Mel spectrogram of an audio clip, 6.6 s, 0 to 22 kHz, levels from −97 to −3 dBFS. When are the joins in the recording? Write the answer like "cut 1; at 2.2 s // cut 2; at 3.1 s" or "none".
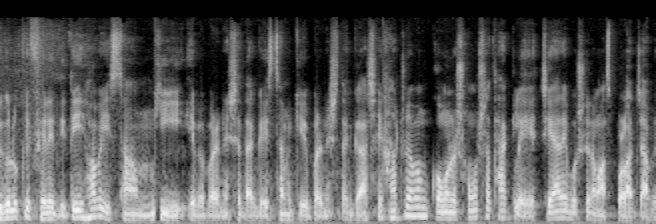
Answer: cut 1; at 3.9 s

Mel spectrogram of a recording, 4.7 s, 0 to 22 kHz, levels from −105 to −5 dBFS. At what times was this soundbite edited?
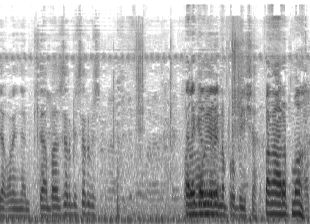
none

